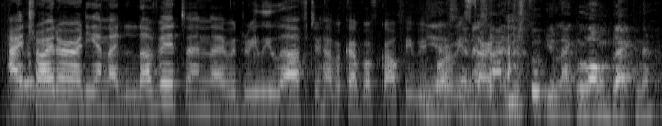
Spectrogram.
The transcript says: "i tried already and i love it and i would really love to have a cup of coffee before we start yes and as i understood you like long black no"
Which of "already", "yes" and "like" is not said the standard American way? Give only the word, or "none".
yes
